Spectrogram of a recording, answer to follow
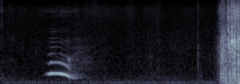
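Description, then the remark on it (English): A brief squeaky tone, then a quiet pause, then a loud, dense burst of fluttering card noise from a deck being shuffled, running to the end. “I hope you all enjoy the awful shuffling noises I'm making.”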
